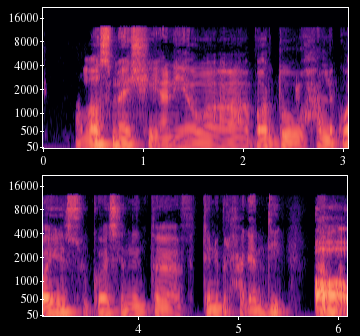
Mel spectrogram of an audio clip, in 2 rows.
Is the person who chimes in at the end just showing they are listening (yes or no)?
no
